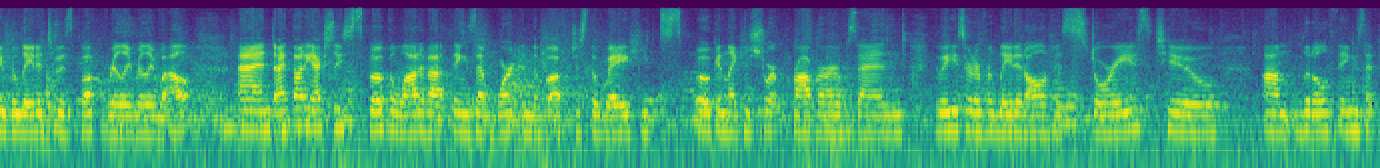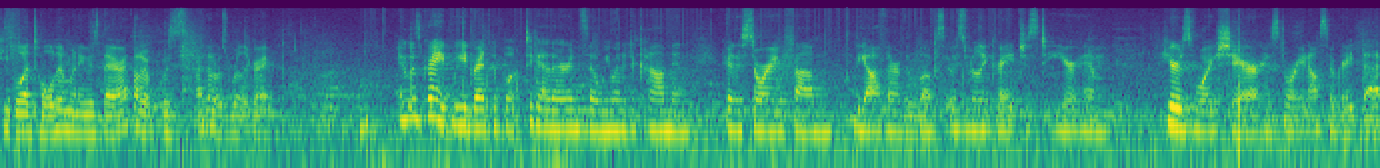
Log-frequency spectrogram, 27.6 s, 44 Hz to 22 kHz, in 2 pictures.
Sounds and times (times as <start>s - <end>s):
Female speech, woman speaking: 0.0s - 27.6s.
